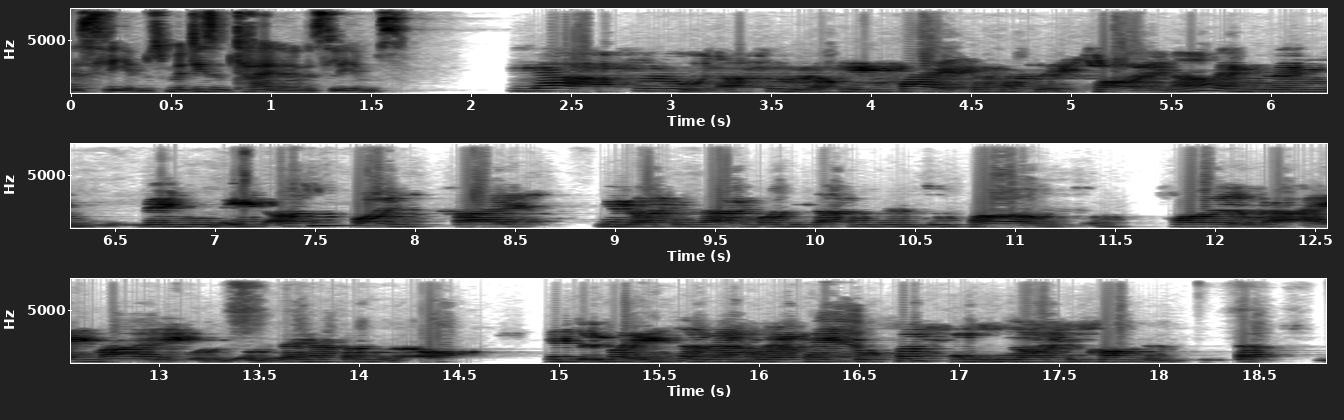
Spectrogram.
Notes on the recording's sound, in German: Per Skype interviewt.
